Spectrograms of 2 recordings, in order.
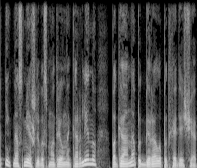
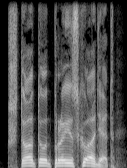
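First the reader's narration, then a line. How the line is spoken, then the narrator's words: Barking shout. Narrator (Russian): гаркнул Джеральд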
